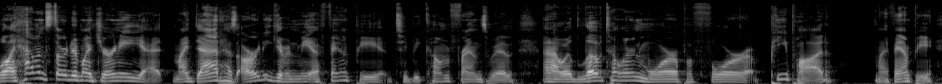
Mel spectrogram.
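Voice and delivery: ordinary talk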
